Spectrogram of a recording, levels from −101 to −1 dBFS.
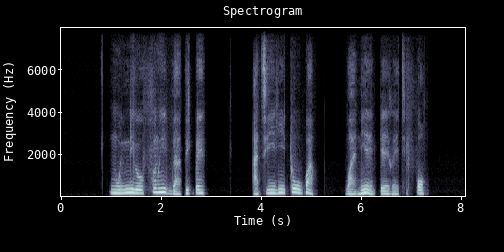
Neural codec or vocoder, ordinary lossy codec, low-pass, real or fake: codec, 16 kHz, 0.8 kbps, ZipCodec; none; none; fake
